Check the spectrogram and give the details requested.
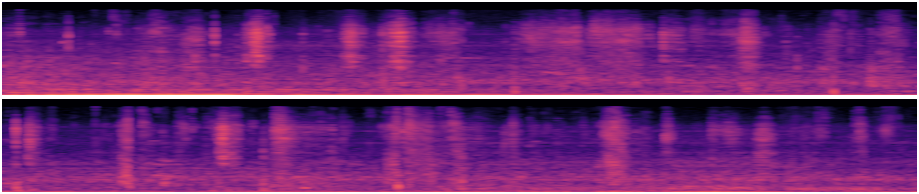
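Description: Close-up eating sounds of rice and curry eaten by hand: wet chewing with many short mouth smacks and clicks, and squishing as fingers mix rice on the plate near the end. A low rumble sits under the first second or so.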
